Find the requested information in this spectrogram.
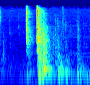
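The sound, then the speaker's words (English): A door is shut with a short knock, then quickly a heavier thump that rings down briefly, followed by faint low background noise. “No, come in. Shut the door.”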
